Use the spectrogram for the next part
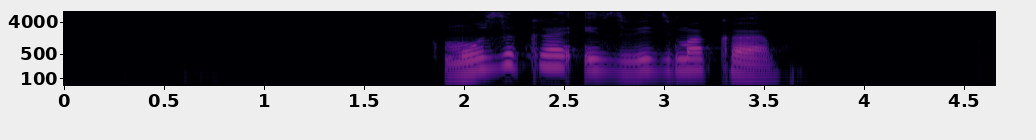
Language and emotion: Russian, neutral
